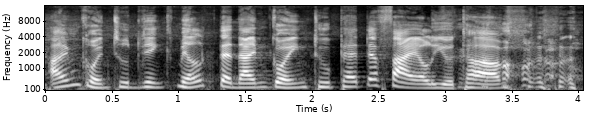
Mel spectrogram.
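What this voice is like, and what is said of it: Put-on unidentified accent. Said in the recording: “I don't know which accent this is.”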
